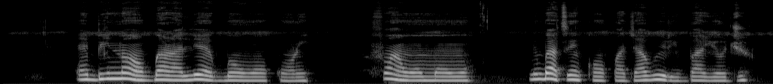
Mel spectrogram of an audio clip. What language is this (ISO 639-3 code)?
yor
